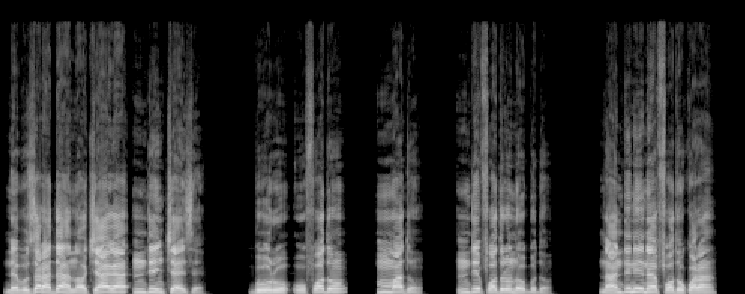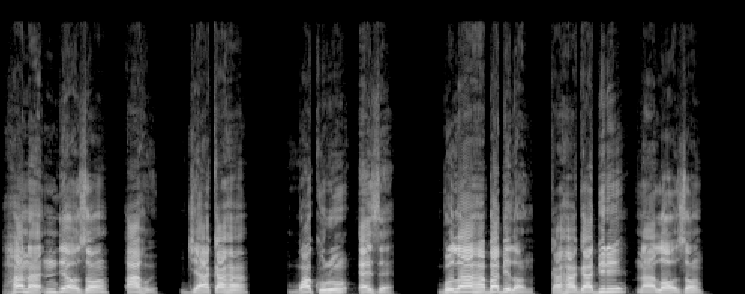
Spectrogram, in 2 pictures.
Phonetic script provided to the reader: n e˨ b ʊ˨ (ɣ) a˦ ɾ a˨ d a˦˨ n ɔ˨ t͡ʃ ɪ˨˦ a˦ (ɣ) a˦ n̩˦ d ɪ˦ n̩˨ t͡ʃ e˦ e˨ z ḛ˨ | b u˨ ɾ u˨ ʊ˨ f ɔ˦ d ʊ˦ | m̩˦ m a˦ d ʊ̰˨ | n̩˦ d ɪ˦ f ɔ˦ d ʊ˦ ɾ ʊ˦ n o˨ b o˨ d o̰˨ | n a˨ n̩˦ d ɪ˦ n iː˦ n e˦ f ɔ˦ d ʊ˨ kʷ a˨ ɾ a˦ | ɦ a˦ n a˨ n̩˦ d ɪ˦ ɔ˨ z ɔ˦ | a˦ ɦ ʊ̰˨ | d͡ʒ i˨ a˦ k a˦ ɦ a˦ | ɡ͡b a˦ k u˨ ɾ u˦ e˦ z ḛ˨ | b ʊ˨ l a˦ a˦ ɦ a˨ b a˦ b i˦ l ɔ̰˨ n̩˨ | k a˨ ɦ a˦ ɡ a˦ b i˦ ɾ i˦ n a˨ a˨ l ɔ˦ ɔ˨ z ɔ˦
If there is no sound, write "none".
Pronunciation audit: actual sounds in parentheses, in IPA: z, ɣ

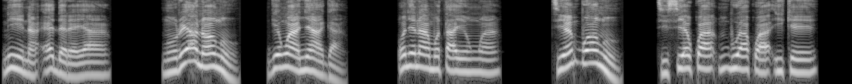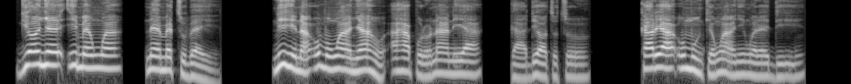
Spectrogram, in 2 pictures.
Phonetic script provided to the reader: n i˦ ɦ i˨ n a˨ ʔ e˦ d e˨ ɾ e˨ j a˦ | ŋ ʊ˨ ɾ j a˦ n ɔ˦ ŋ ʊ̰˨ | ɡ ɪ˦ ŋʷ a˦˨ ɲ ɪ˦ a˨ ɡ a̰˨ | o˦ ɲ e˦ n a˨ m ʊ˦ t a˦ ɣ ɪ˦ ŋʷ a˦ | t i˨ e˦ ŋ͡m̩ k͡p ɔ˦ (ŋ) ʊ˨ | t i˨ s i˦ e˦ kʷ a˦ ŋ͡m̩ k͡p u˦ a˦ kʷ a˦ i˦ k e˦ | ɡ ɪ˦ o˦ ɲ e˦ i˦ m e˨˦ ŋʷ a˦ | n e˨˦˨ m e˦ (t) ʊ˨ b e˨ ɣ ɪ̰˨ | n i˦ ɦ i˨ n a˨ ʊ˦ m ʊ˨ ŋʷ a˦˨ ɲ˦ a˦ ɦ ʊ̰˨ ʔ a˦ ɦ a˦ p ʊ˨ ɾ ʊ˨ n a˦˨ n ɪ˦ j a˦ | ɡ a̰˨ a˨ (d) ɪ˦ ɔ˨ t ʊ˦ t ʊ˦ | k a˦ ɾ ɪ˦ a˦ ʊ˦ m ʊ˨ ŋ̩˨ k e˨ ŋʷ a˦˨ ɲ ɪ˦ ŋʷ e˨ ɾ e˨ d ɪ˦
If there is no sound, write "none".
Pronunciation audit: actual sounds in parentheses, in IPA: ŋ, t, d

